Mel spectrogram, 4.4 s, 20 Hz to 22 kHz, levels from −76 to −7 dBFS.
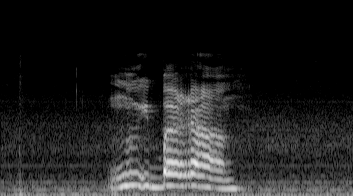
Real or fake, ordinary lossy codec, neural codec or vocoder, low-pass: real; none; none; 7.2 kHz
